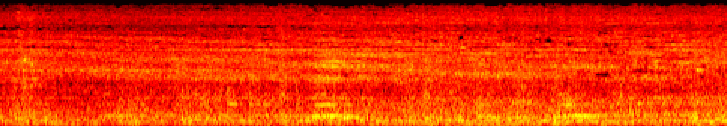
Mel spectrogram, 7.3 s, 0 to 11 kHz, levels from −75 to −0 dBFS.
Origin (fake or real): fake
